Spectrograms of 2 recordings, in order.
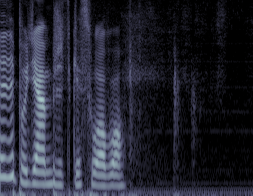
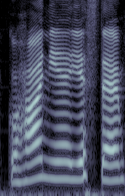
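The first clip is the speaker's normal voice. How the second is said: loud, raised homecoming call; shouted; 4 semitones higher, 10 dB louder, slower than usual. A narrator's reading. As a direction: call out to your wife. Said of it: "krzyknął tata". (głośne wołanie od progu)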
